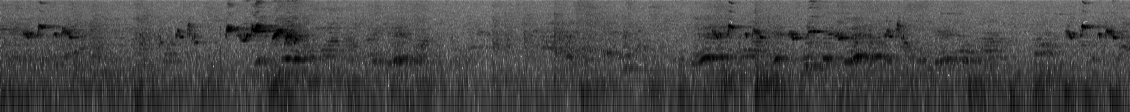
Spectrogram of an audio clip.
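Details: Wild-caught red-whiskered bulbul kept caged, singing eagerly and fast: short bursts of bright, warbled notes around the same pitch band, separated by pauses of several seconds, with low background hiss.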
